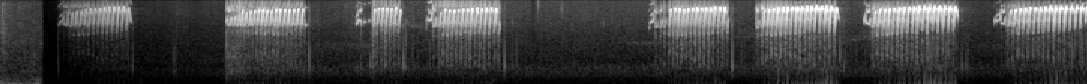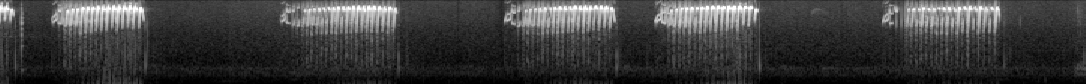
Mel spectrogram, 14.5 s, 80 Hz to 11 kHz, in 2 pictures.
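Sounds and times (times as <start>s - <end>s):
European greenfinch fledgling begging with buzzy vibrating notes: 0.0s - 0.9s, 1.5s - 3.4s, 4.2s - 8.2s, 9.1s - 10.0s, 10.6s - 12.3s, 13.1s - 14.4s.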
